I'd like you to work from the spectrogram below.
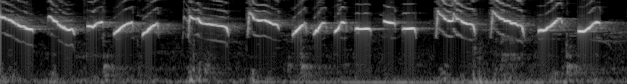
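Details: Oriental white-eye separated from its flock, calling to others: a rapid, continuous run of thin, high chirps, mostly sharply falling or wavering notes, about five per second for three seconds, with no other sounds.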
